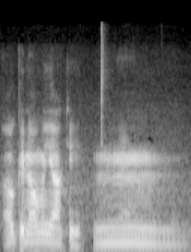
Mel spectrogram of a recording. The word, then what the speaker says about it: okonomiyaki: how do you say it okono okaki yeahok okonomiyaki what he said stuff's Good Guys stuff's good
